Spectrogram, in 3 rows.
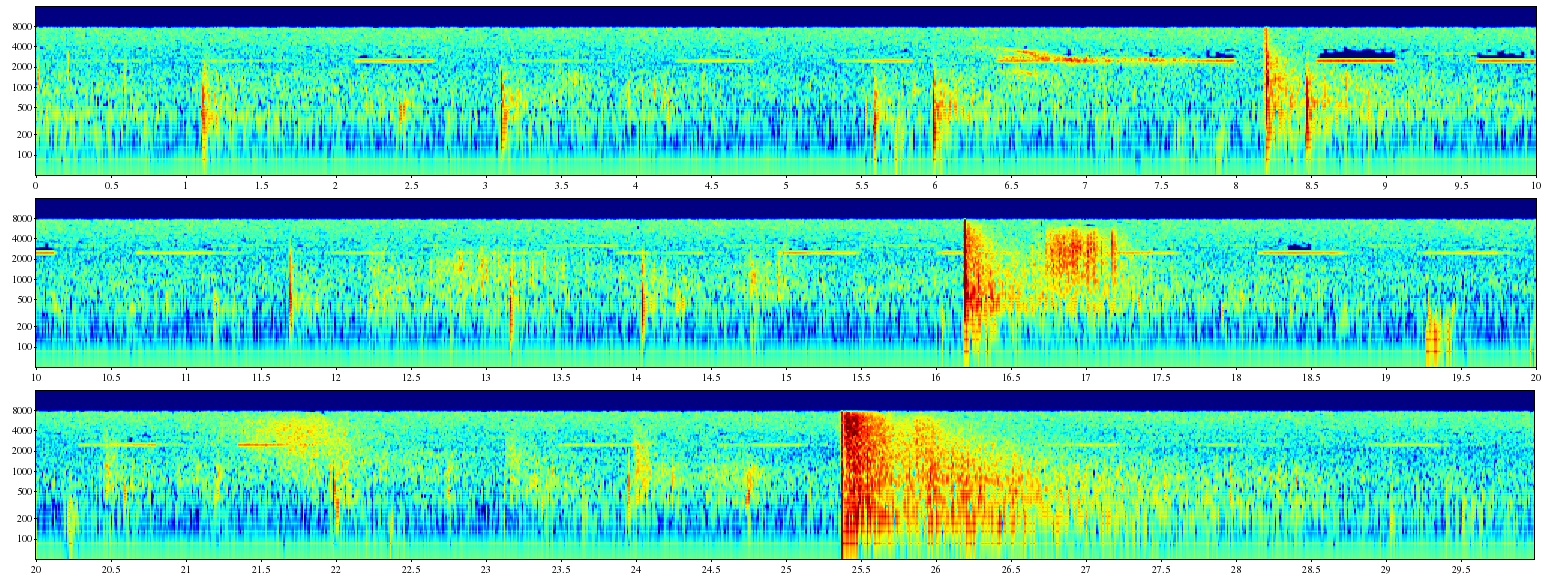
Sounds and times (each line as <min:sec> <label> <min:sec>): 0:00.0 crackly fireworks 0:29.9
